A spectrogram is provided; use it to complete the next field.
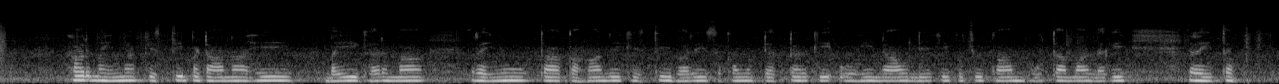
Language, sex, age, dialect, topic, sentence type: Chhattisgarhi, male, 56-60, Western/Budati/Khatahi, banking, statement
